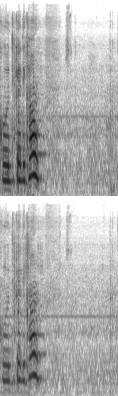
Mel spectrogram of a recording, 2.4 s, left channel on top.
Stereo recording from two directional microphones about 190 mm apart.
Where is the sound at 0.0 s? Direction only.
35° left (ahead or behind).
